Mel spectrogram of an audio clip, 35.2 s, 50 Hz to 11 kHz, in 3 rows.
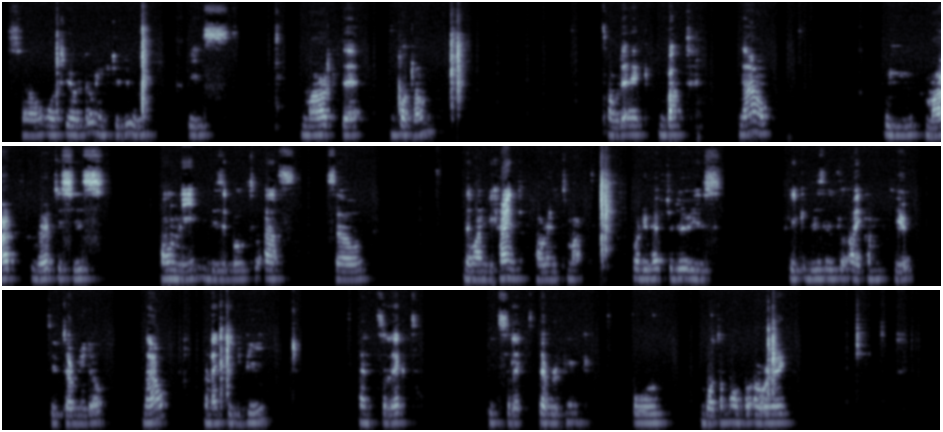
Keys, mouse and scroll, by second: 5.6 b, 16.4 middle click, 19.2 KP_1, 26.2 b, 33.1 KP_1.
